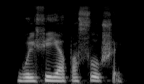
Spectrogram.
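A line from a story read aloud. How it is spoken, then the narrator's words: Calm husband. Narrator (Russian): спокойно произнес муж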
